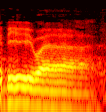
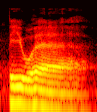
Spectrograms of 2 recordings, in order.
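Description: First: Louder ominous drawn-out "Beware"; spooky beware voice. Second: Ominous drawn-out "Beware"; spooky beware voice. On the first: Pastor leading the congregation in a beware voice, spooky warning. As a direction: warn the person behind you, spooky and loud. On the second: Pastor modelling a warning for the congregation, spooky beware voice. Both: Shown as a demonstration. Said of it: "Can you do it in a beware voice?".

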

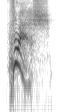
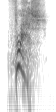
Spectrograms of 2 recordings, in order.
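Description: Both takes have the same delivery.

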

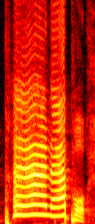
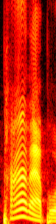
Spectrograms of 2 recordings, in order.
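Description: First: Put-on high-pitched, silly kid voice; imitated laughing kid. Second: Lightly voiced kid, a bit higher; imitated giggly kids. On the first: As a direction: mimic a kid squealing a joke word. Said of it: "they're laughing. He's like". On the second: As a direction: lightly imitate kids blurting a silly word. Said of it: "they start laughing. They're like".

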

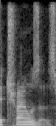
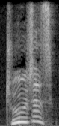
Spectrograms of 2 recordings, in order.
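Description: First: Said in the usual way. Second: "Trousers" said high as Geordie "troozers"; Newcastle pronunciation. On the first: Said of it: "We say trousers". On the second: Shown as a demonstration. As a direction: say "Trousers" with an oo vowel, pitched up. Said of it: "in Newcastle they say".

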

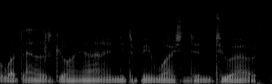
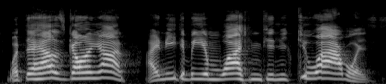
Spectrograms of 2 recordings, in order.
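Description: First: Low, hushed, hurried line; awful accent attempt, imitated. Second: High, loud, overblown delivery; imitated bad actor. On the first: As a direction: mumble the line low and fast, mocking it. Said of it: "It sounded awful". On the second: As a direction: blare the line in a strained high put-on voice. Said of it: "And then he would go".

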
